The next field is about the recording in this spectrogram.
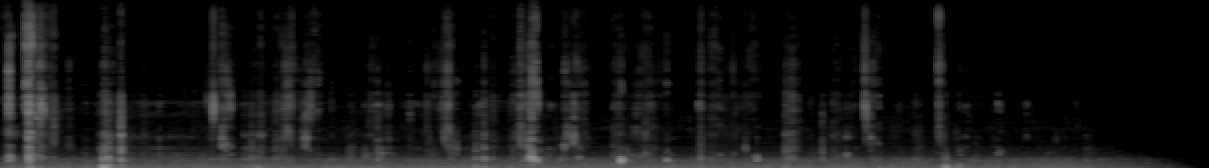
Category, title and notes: Sound effects > Human sounds and actions
FOODEat-Blue Snowball Microphone Tic Tac Nicholas Judy TDC
Someone eating a tic tac.
tic-tac, Blue-Snowball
